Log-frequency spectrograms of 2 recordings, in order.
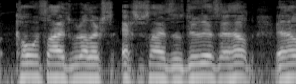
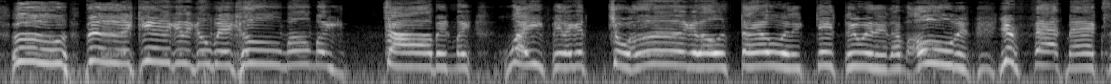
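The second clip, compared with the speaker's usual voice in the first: high, whining mockery of Don's complaints; mocking whiny impression; 9 semitones higher than usual. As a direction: whine it back at him like a sulky child. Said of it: "To listen to you bitch the whole fucking time".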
